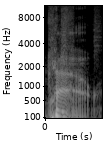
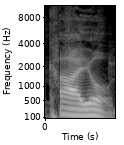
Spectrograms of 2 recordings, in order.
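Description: First: The name is said as one syllable. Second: The name is said as two syllables. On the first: The speaker calls it wrong. "you're probably not going to pronounce it correctly. You're probably going to say Kyle" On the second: The speaker calls it right. "It's two syllables. It's Kyle"

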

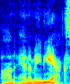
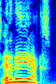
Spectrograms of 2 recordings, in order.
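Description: First: The word is said in a flat, normal way. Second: The word is exclaimed with extra energy.

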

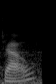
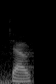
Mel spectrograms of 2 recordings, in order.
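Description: First: The pitch rises upward on the word. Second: The pitch stays level without rising. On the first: It means niece. "jiao, as in niece, has an intonation" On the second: It means hello. "Jiao has no intonation"

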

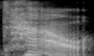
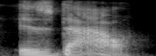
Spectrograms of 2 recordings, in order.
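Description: First: The word begins with a hard T sound. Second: The word begins with a soft D sound. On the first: This is the common everyday pronunciation. "the way most people say it" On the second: This is the original Chinese pronunciation. "the correct pronunciation of the Chinese word"

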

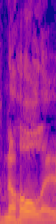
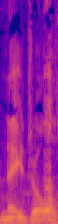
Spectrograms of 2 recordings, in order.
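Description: First: The middle consonant is an h sound. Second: The middle consonant is a hard g. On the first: The speaker calls it right. "told you it was Naholes" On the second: The speaker calls it wrong. "I always thought Nagels or Nagels or something like that"

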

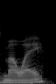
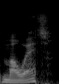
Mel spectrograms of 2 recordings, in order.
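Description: First: The final t sound is silent. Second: The final t sound is pronounced. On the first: This is the common form that sounds fancier. "But everyone says Moe" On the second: This is the technically correct form. "Technically it's Moet"

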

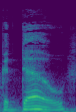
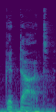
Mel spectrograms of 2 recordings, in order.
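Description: First: The final T is silent. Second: The final T is clearly sounded. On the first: The speaker calls it wrong. "The T was silent" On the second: The speaker calls it right. "It is basically pronounced G-A-D-O-T-T"

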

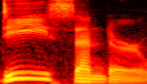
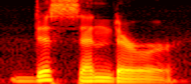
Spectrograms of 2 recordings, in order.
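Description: First: The stress is on the first syllable. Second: The stress is on the second syllable.

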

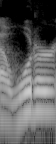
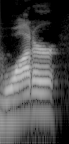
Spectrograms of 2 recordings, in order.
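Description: First: It is said with a Philadelphia accent. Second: It is said with a standard American accent. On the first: "Guys from Philly say" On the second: "instead of"

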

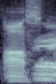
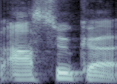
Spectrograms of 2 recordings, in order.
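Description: First: The vowel after the s is silent. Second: The vowel after the s is clearly pronounced. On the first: The speaker calls it right. "a lot of the U's are silent" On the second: The speaker calls it wrong. "Asuka is not Asuka"

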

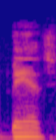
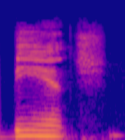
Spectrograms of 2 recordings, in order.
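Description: First: Bench is said in a standard accent. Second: Bench is said in a Southern accent. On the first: "They don't say bench" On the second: "Sometime in the South, they say ... They say bench"

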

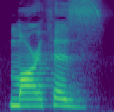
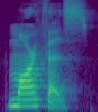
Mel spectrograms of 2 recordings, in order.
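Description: The two takes are said the same way.

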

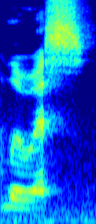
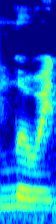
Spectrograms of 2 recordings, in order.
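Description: First: The name is pronounced the English way. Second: The name is pronounced the French way. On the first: The speaker calls it wrong. "not Louis" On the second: The speaker calls it right. "it's a French name. So it would be Louis"

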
